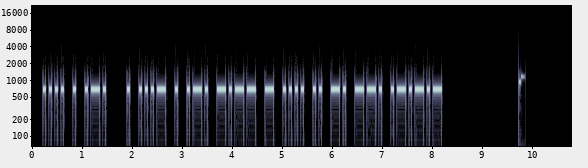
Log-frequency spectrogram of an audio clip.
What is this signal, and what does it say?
Morse code, heard as a keyed tone, about 20 wpm, 700 Hz. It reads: HER EVERYTHING.
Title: Sentences from Top 700 Words 20wpm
